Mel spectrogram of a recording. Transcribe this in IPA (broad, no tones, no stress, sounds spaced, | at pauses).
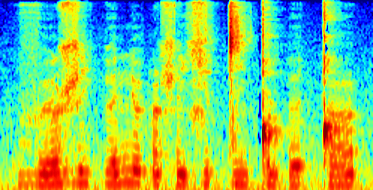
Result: v ø ʐ i ɠ ɘ n ø ʔ ə̃ ʂ ĩ ɕ ə ǀ ĩ ǃ ɯ ʔ ɘ ǃ ə̃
